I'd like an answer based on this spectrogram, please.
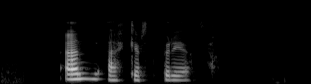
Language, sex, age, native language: Icelandic, female, 20-29, Icelandic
